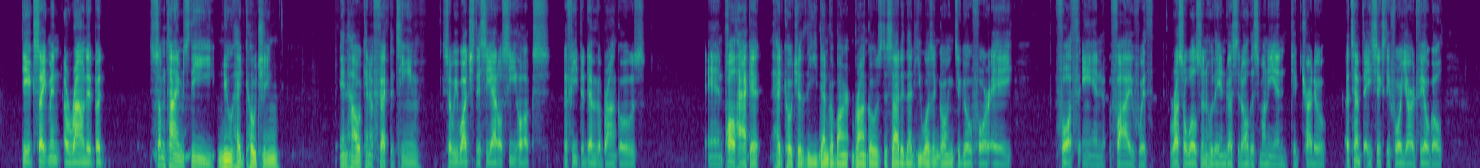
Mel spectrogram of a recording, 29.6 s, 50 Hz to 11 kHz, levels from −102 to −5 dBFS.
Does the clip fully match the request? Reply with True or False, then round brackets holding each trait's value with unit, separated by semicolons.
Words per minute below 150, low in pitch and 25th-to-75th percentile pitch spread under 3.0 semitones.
True (140 wpm; 85 Hz; 2.6 semitones)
